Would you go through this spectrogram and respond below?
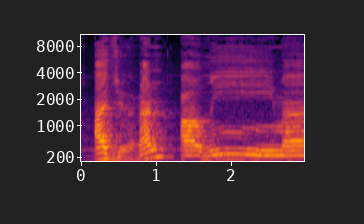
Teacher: ہم نون کی آواز نکالیں گے، غنہ بالکل نہیں کریں گے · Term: اظہار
